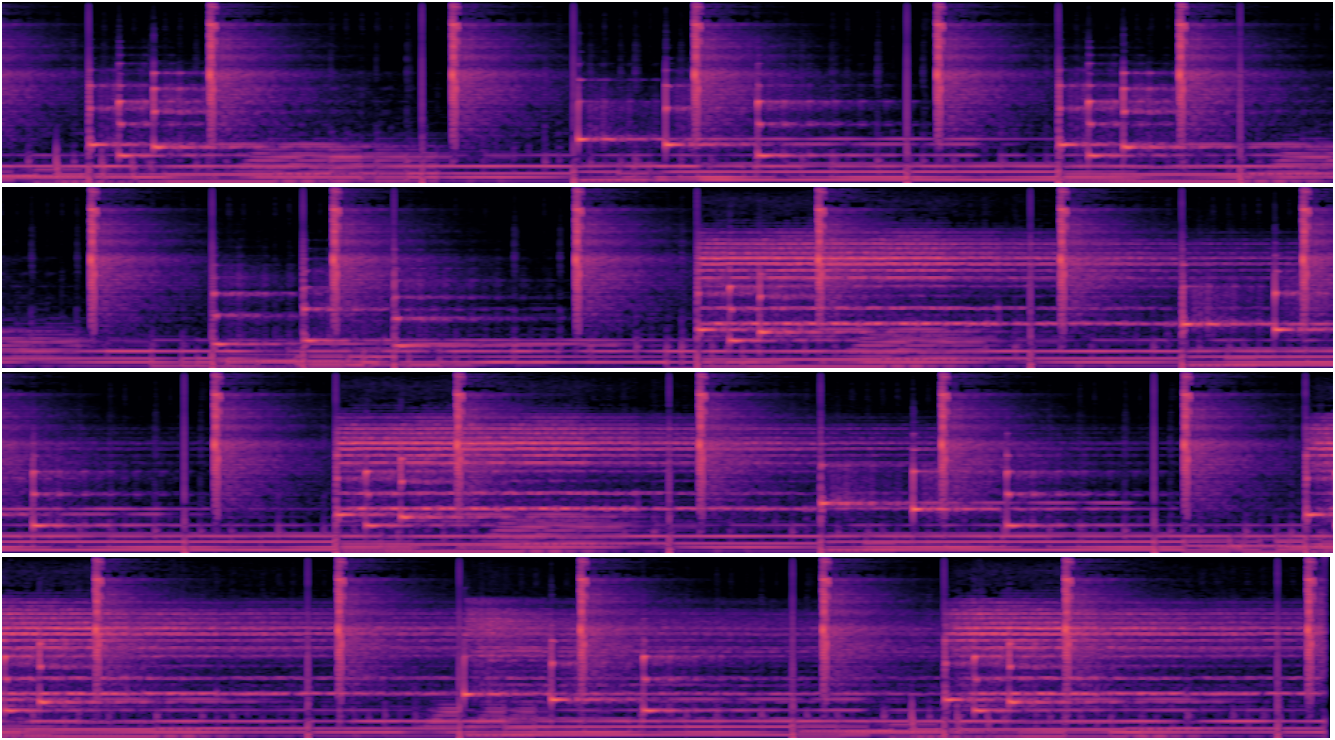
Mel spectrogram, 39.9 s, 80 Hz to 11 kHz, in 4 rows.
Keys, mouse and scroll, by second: 1.7-2.8 middle drag, 1.7 l, 2.8 KP_1, 4.9-6.5 drag, 7.4-10.3 middle drag, 10.8-12.6 drag, 15.2-17.8 middle drag, 17.8 KP_1, 24.3 ctrl+r, 27.7 ctrl+r, 30.2 click, 31.1-32.2 middle drag, 32.2-33.5 drag, 33.1 right click, 33.5 KP_1, 34.9 e, 38.3 ctrl+r.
